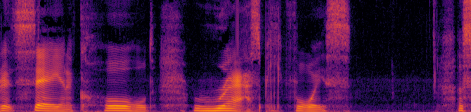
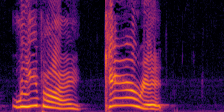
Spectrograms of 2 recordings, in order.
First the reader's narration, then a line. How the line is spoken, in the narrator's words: screams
